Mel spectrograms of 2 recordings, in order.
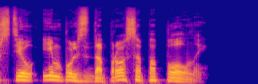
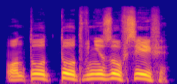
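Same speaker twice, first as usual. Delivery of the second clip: blurted out; 7 semitones higher, 3 dB louder than usual. Acted. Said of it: "быстро выпалил".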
